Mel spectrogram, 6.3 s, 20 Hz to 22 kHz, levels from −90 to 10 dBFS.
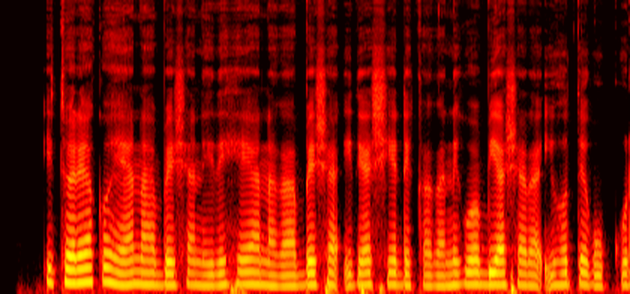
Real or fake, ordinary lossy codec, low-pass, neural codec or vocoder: real; none; none; none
